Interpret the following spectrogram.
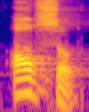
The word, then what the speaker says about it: also: Tenta falar esse L, não fala ao, com U, não fala ao. Fala all, é o all. É quase um O e um L. All, faz esse all.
